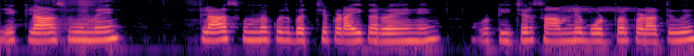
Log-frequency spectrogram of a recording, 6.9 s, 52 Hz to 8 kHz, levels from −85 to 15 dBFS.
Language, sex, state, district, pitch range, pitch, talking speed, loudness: Hindi, female, Maharashtra, Chandrapur, 205-225 Hz, 215 Hz, 165 wpm, -20 LUFS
